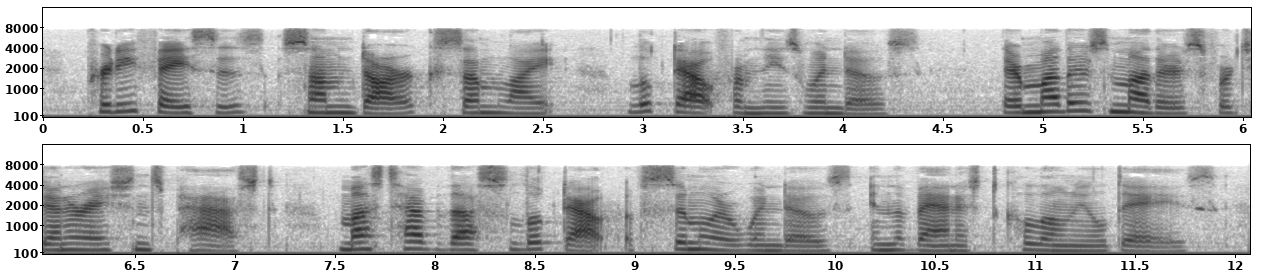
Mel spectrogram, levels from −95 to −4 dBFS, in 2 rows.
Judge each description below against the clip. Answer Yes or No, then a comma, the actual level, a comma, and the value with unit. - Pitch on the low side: No, high, 195 Hz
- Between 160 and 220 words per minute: No, average, 150 wpm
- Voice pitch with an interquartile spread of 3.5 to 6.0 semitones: No, average, 3.1 semitones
